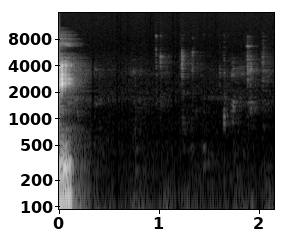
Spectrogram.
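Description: A few faint, scattered clicks of a computer mouse and keyboard.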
